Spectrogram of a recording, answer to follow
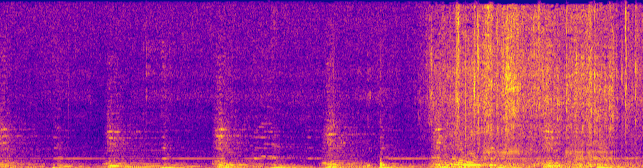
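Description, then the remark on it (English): A dense, steady drone of a honeybee colony buzzing during a hive inspection, with the hum swelling louder toward the end as the colony stirs. No one speaks. “So I just pull this out to inspect the bees?”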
